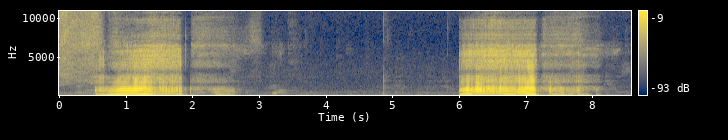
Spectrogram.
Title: Olde English bulldog snoring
